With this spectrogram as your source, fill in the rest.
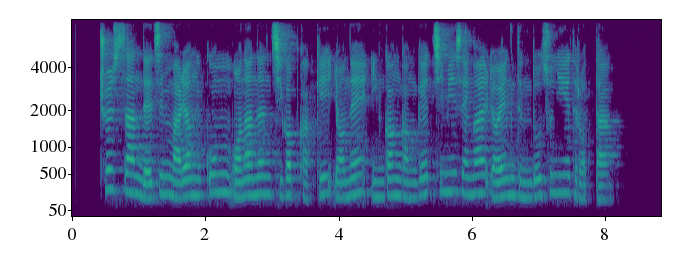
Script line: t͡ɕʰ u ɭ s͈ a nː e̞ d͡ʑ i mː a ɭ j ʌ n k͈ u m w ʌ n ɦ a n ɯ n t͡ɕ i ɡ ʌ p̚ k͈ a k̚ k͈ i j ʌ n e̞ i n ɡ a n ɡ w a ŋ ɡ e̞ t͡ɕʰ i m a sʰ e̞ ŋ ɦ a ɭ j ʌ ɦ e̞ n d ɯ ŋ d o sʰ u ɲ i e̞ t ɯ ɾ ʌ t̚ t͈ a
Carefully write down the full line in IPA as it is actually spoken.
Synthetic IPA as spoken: t͡ɕʰ u ɭ s͈ a nː e̞ d͡ʑ i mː a ɾ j ʌ n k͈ u m w ʌ n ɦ a n ɯ n t͡ɕ i ɡ ʌ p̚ k͈ a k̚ k͈ i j ʌ n e̞ i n ɡ a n ɡ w a ŋ ɡ e̞ t͡ɕʰ i m i sʰ e̞ ŋ ɦ a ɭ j ʌ ɦ e̞ ŋ d ɯ ŋ d o sʰ u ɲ i e̞ t ɯ ɾ ʌ t̚ t͈ a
